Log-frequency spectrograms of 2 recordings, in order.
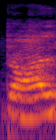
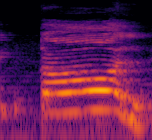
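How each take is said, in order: First: The vowel is an open 'aw' sound. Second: The vowel is a closed 'oh' sound. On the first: The speaker calls it right. "ये टॉल है" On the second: The speaker calls it wrong. "हम इसको क्या बोल रहे थे?"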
